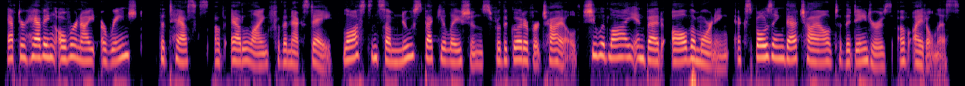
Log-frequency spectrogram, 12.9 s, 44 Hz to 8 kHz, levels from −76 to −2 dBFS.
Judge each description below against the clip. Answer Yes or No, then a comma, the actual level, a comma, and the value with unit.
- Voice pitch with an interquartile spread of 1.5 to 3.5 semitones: No, average, 4.0 semitones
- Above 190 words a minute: Yes, average, 200 wpm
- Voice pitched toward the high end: Yes, high, 210 Hz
